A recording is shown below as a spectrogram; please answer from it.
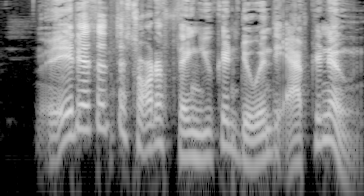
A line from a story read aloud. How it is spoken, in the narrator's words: said Piglet quickly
